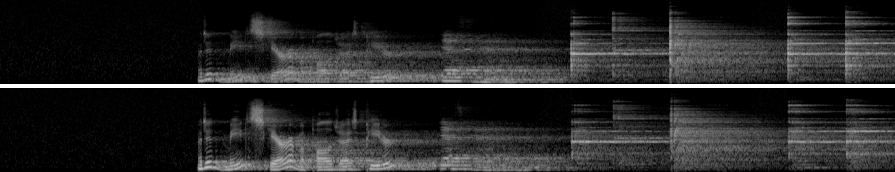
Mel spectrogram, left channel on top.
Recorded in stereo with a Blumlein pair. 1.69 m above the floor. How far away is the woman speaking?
About 2.5 m.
